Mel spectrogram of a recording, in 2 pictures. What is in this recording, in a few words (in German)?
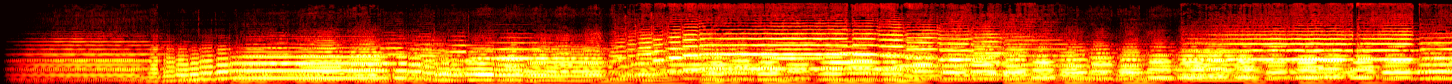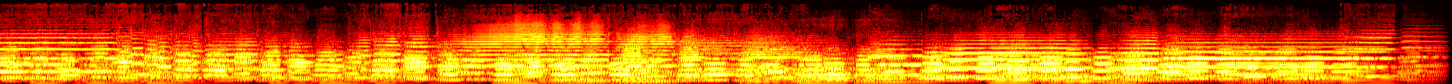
Sonata in B-Dur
